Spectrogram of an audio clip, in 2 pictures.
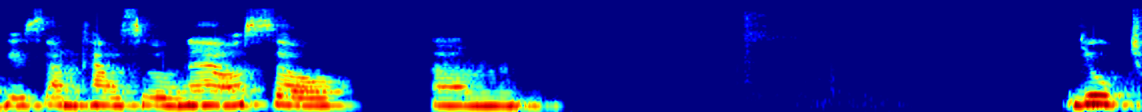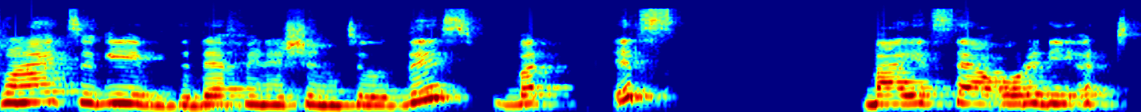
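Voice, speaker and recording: A woman's voice: on the high side, reverberant, rough recording. A woman English teacher with a Vietnamese accent, patiently prompting students in an online lesson and laughing often.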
